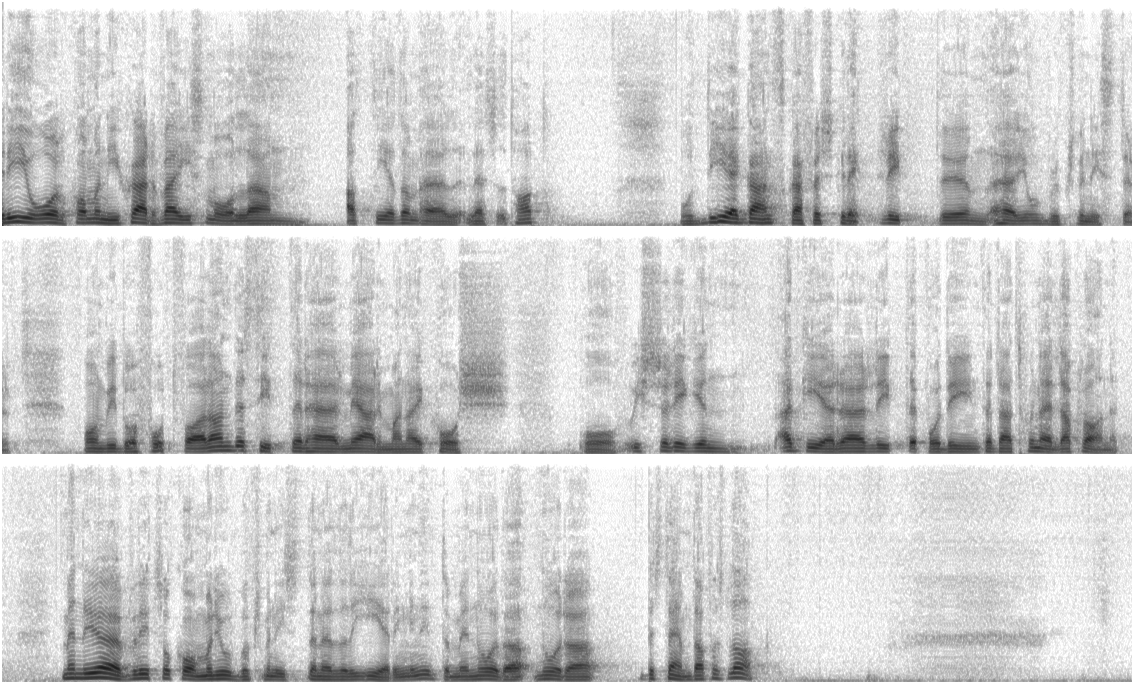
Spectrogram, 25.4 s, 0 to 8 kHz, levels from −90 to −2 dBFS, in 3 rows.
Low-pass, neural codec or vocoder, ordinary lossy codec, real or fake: none; codec, 16 kHz, 0.5 kbps, X-Codec, HuBERT features, trained on LibriSpeech; none; fake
